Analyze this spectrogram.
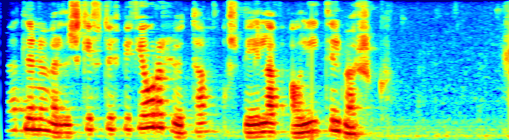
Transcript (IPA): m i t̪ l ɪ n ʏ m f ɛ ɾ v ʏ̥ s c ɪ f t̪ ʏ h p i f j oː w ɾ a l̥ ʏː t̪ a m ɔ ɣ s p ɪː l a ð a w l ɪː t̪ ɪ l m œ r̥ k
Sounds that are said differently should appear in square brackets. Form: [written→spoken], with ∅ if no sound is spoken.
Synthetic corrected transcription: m [i→ɛ] t̪ l ɪ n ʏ m [f→v] ɛ ɾ [v→ð] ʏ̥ s c ɪ f t̪ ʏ h p i f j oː w ɾ a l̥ ʏː t̪ a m ɔ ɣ s p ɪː l a ð a w l [ɪː→iː] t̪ ɪ l m œ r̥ k

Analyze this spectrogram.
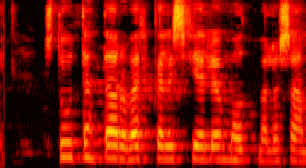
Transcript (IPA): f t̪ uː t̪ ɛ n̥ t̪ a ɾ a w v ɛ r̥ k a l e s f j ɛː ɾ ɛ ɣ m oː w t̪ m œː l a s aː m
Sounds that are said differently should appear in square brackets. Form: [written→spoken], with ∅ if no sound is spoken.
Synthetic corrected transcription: [f→s] t̪ uː t̪ ɛ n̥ t̪ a ɾ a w v ɛ r̥ k a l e s f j ɛː [ɾ→l] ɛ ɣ m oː w t̪ m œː l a s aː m

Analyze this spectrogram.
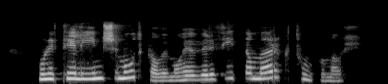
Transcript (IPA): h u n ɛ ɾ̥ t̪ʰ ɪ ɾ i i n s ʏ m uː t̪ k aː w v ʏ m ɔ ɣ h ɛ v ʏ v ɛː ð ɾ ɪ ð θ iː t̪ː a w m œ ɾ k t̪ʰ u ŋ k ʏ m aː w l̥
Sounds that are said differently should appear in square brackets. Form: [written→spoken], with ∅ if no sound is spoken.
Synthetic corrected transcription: h u n ɛ ɾ̥ t̪ʰ ɪ [ɾ→l] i i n s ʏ m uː t̪ k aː w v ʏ m ɔ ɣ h ɛ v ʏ v ɛː [ð→∅] ɾ ɪ ð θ iː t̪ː a w m œ ɾ k t̪ʰ u ŋ k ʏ m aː w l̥

